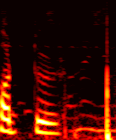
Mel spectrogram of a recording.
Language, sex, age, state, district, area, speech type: Assamese, female, 18-30, Assam, Kamrup Metropolitan, rural, spontaneous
